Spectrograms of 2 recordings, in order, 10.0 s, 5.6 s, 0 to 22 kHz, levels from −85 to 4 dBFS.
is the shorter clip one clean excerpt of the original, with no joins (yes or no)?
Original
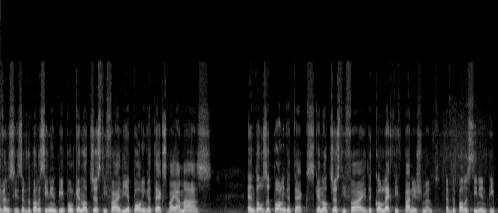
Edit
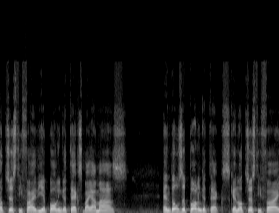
yes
